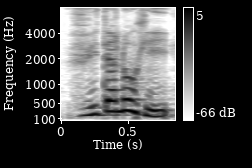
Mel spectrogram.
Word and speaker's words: Vitalogie: Zij is eetstoornistherapeute van Vitalogy volgens mij heb ik vitalogie al verkeerd uitgesproken, want het is... Vitalogie? Het is vitalogie, ja, sorry.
